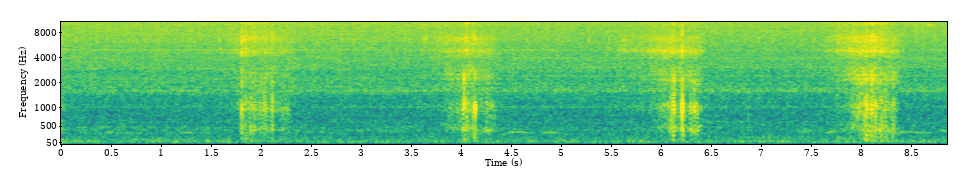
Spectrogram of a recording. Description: My cat snores loudly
